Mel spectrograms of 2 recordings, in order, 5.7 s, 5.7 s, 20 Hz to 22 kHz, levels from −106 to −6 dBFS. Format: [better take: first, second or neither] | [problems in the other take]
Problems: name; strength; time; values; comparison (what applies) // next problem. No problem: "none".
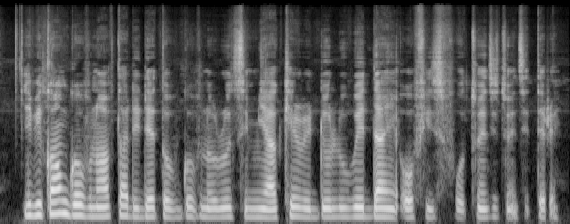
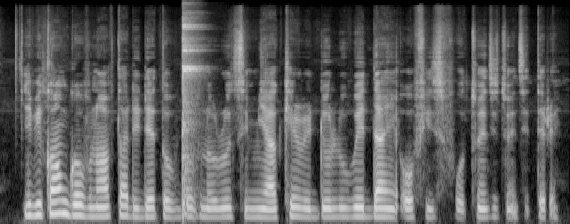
first | background sound (Tambourine); as loud as the speech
